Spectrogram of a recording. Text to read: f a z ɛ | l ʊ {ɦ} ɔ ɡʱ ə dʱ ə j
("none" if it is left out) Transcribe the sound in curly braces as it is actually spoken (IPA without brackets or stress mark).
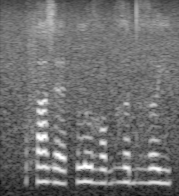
ɦ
